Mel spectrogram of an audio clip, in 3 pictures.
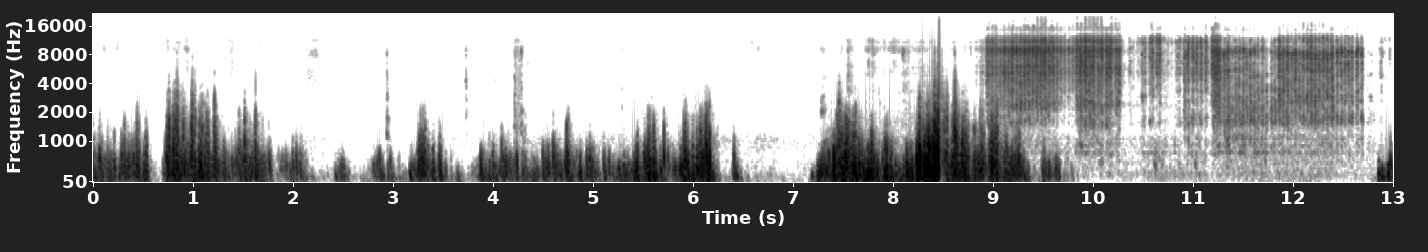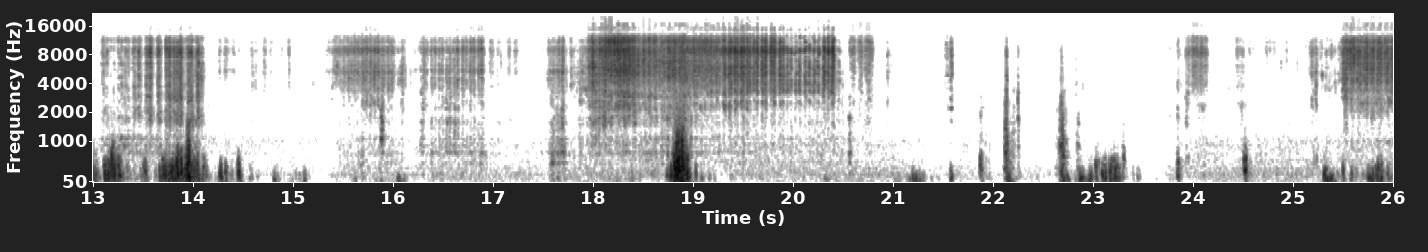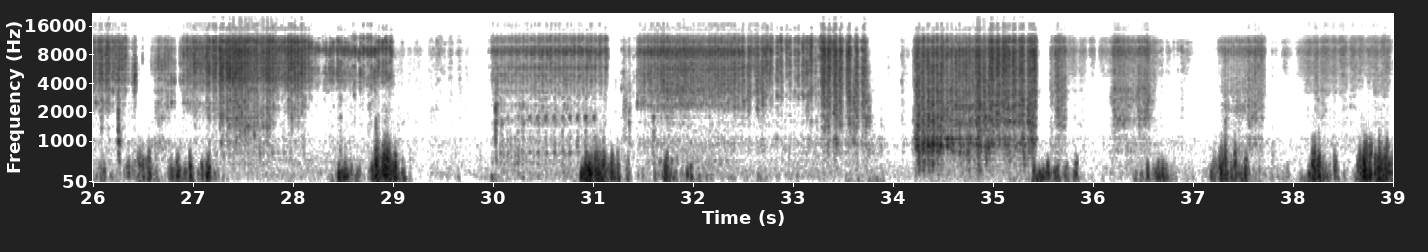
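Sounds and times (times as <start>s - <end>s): hand sanding metal panel: 8.9s - 14.4s, 15.4s - 20.8s, 25.2s - 39.0s.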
